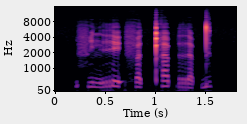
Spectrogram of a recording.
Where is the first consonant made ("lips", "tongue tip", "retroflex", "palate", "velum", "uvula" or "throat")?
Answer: lips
